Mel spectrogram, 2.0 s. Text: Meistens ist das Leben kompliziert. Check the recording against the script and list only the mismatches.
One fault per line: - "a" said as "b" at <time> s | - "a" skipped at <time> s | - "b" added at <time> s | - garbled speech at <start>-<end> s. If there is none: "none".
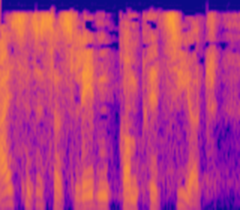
none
